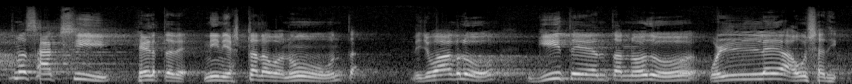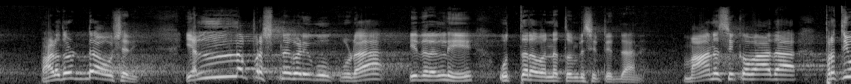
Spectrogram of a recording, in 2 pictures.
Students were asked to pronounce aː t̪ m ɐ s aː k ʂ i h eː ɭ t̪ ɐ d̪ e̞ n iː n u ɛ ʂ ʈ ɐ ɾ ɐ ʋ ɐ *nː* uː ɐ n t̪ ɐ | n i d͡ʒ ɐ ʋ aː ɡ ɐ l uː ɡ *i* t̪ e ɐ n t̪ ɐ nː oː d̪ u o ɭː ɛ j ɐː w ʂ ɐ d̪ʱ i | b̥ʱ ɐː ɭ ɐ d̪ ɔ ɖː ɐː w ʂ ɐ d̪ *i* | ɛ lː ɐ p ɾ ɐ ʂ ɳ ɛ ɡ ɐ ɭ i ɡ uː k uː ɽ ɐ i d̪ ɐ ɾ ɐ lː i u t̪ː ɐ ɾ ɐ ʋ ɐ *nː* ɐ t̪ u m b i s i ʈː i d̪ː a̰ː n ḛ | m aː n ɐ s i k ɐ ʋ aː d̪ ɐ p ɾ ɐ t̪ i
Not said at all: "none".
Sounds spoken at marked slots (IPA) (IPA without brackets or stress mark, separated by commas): n, iː, i, nː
